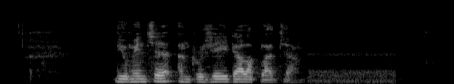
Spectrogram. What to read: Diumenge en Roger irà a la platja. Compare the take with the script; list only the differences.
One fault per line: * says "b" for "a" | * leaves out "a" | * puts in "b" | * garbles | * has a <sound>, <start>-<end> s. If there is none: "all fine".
all fine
